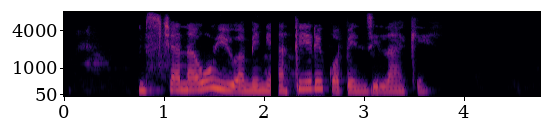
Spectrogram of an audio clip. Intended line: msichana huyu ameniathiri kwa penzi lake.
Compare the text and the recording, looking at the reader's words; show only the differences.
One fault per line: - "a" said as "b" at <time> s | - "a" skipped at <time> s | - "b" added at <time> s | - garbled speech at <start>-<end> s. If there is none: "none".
none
